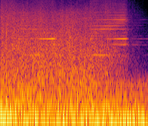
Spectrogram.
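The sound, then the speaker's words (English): Explosion effect of an asteroid striking a spaceship and severing its umbilical: a loud, sustained roaring rumble with crackling hiss, the bright top end dropping away near the end. “An asteroid has struck the umbilical and severed it.”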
